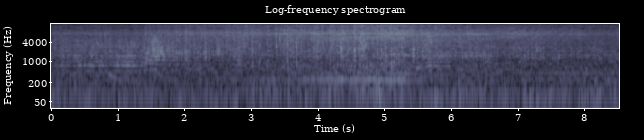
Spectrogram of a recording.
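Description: Motor of a radio-controlled hydrofoil boat whining as it runs across the water, its pitch rising about a second and a half in and then holding steady.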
